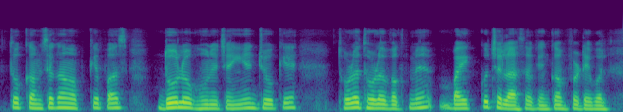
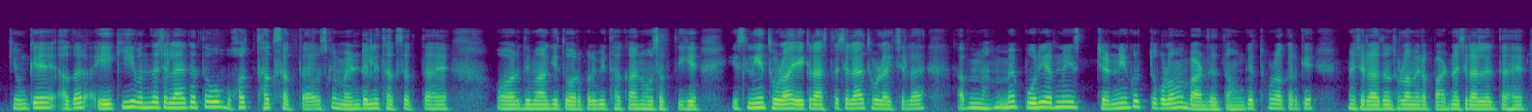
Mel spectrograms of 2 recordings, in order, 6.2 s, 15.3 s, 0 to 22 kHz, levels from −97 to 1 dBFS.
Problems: none marked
